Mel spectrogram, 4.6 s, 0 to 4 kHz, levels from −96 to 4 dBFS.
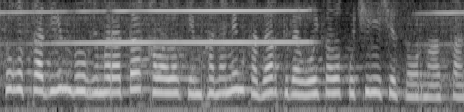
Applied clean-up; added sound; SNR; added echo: none; Bowed string instrument; 3 dB; reverberation time 1.4 s.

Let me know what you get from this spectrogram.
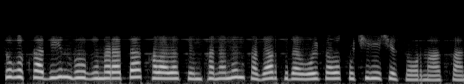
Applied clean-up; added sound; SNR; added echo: neural separator model SepFormer WHAMR!.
